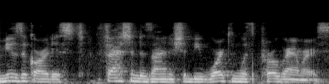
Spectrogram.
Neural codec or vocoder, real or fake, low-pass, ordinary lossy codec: none; real; 7.2 kHz; MP3, 48 kbps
